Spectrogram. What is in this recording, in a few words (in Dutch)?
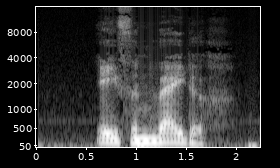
"evenwijdig", Dutch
